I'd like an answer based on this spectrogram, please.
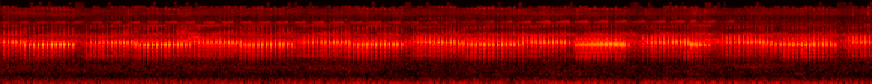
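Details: Khiat frogs chorus from a rice field in Sisaket, Thailand, after a heavy morning rain. Dense, high-pitched croaks are pulsed and buzzy, repeating rapidly in overlapping bursts roughly every half second, over a steady low background hum.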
